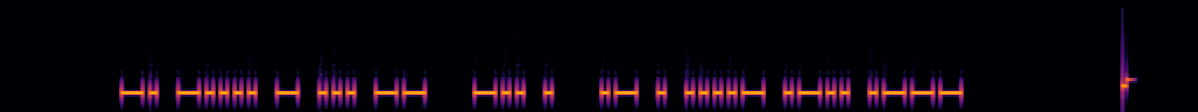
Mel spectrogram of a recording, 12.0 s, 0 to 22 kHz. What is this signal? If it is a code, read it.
Morse code, heard as a keyed tone, about 17 wpm, 700 Hz. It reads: N6TSM DE AE4LJ
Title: USA Callsign DE Callsign - 5 Characters - 17wpm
